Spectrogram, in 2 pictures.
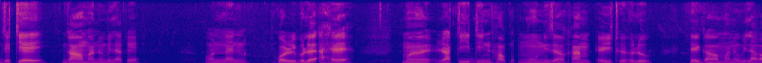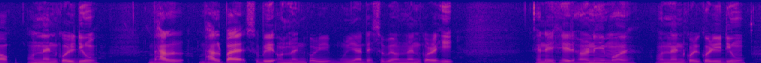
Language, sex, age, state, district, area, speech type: Assamese, male, 18-30, Assam, Sivasagar, rural, spontaneous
